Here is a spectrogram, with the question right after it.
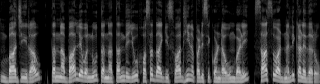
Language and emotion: Kannada, neutral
